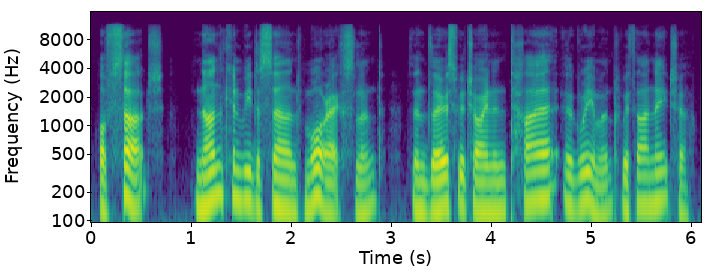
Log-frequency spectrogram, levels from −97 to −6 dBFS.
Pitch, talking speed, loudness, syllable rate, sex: 140 Hz, 175 wpm, -19 LUFS, 5.7 syllables/s, male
